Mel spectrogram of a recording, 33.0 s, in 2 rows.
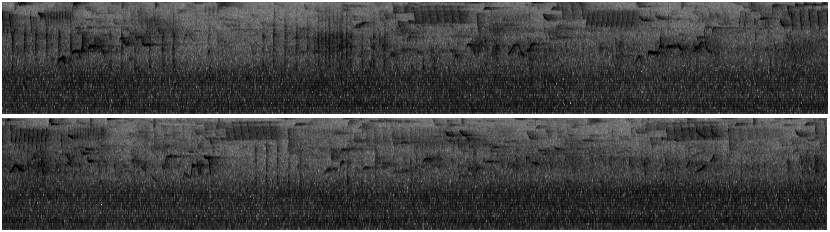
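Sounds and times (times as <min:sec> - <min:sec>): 
dense dusk birdsong from the trees: 0:00.0 - 0:33.0.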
